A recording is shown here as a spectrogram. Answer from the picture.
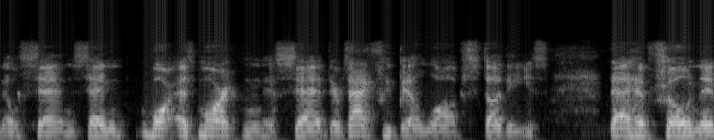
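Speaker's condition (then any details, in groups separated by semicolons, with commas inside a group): No condition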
